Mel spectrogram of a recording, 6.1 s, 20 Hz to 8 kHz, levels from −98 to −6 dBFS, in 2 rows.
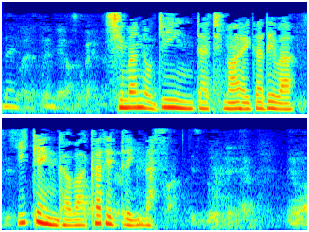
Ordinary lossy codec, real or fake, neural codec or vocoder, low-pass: MP3, 24 kbps; fake; codec, 16 kHz, 0.8 kbps, ZipCodec; 7.2 kHz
